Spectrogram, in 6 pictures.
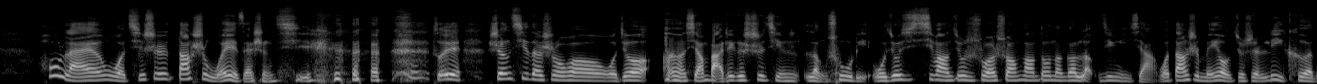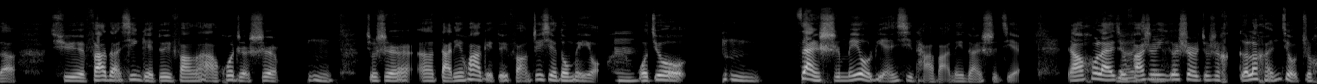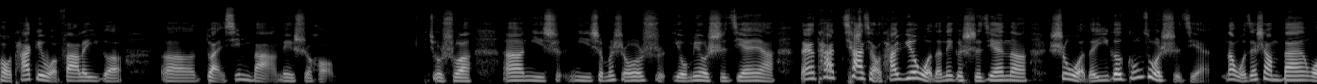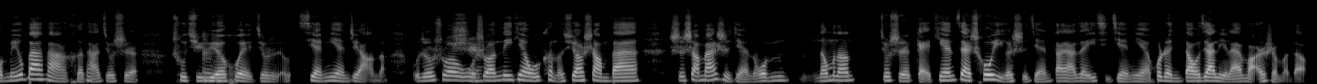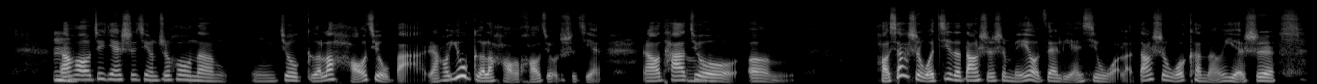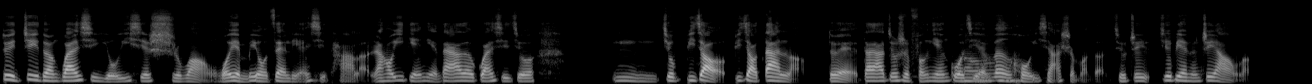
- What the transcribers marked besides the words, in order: laughing while speaking: "气"; laugh; throat clearing; throat clearing; throat clearing; teeth sucking
- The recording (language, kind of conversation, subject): Chinese, podcast, 遇到误会时你通常怎么化解？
